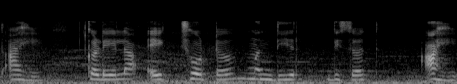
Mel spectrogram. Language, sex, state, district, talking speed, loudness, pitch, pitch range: Marathi, female, Maharashtra, Dhule, 90 wpm, -32 LUFS, 235 Hz, 225-245 Hz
